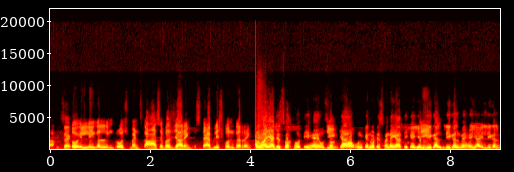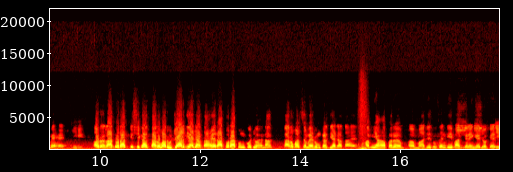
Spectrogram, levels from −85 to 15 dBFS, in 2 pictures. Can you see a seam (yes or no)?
yes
